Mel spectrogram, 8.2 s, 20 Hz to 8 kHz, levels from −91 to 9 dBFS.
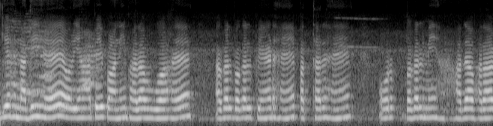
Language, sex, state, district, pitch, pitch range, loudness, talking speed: Hindi, female, Chandigarh, Chandigarh, 225 Hz, 215-230 Hz, -15 LUFS, 160 wpm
